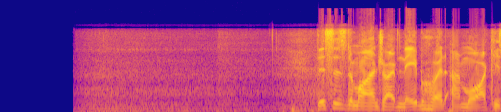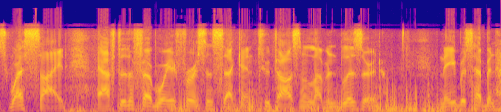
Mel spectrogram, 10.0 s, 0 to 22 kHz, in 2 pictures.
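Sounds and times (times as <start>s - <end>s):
engine running with low hum: 0.8s - 10.0s.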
